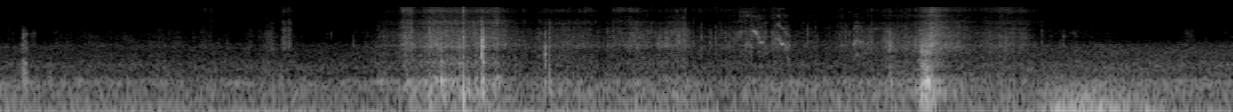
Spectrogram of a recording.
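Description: Filled plastic rubbish bags rustling and crinkling as they are grabbed and handled, with one sharp click about four and a half seconds in and a dull thump just after, over a steady low rumble.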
